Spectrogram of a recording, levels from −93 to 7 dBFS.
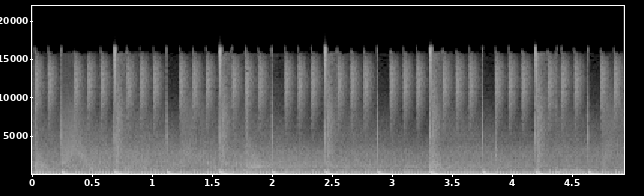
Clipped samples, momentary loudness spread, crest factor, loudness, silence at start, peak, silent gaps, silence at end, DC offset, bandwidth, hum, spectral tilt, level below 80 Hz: under 0.1%; 2 LU; 14 dB; -18 LUFS; 0 s; -4 dBFS; none; 0 s; 0.9%; 17 kHz; none; -5.5 dB/octave; -20 dBFS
